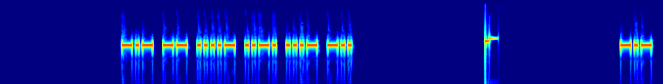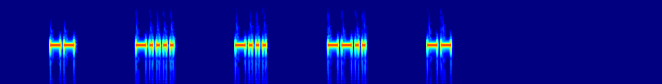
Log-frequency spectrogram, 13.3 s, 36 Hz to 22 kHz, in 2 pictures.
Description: Morse code, heard as a keyed tone, about 36 wpm, spaced as for 18 wpm, 700 Hz. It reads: KM4FVD KM6BZM
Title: USA Call Signs - 6 Characters - 6x Character Spacing - 35wpm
